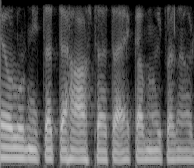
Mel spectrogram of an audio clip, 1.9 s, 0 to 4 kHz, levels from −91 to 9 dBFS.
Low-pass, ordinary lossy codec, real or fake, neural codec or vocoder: 3.6 kHz; none; real; none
